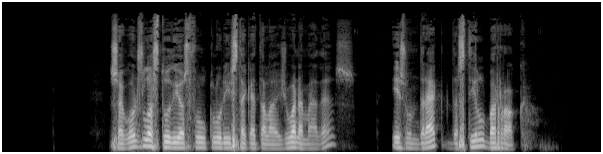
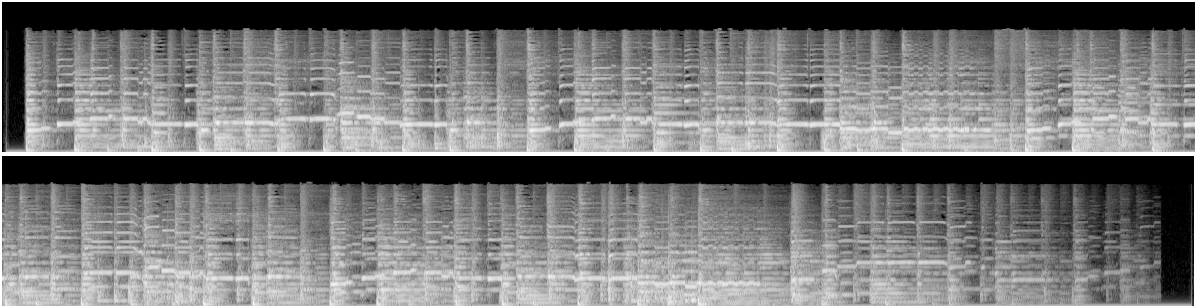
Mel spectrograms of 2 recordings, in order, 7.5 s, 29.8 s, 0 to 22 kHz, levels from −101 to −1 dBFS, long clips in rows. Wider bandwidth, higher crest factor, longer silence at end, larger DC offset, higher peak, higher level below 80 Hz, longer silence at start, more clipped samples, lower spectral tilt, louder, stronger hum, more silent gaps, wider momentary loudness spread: first, 16 kHz vs 11 kHz; first, 20 dB vs 14 dB; first, 0.95 s vs 0 s; second, under 0.1% vs 2%; second, -10 dBFS vs 0 dBFS; second, -70 dBFS vs -26 dBFS; first, 1.35 s vs 0 s; neither; about the same, -4.5 dB/octave vs -4.5 dB/octave; second, -29 LUFS vs -13 LUFS; neither; first, 4.51-4.86 s vs none; first, 13 LU vs 7 LU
